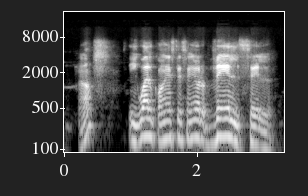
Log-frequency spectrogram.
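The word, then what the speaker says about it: Welzel: Igual con este señor Velsel W e Z e L. No es welsel, sino es Velsel o como Max Weber con W.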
